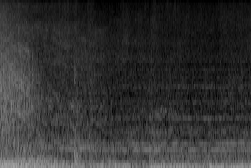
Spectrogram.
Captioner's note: explosion; tense music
